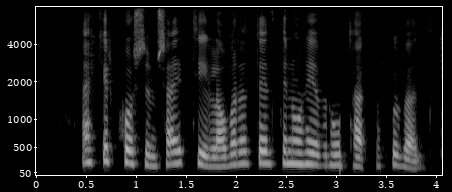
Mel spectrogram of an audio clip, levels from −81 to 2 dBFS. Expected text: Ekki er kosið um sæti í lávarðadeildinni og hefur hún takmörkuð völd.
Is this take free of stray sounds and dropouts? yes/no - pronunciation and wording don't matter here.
yes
